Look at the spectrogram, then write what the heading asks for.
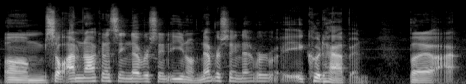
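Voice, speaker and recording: A man's voice: mid-range voice, lively intonation, fairly quick, creaky, bright, forceful tone. A young man rambling casually to his viewers about gaming, with lots of fillers and restarts, into a desk mic. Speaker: gaming video creator. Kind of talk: casual rambling vlog talk.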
